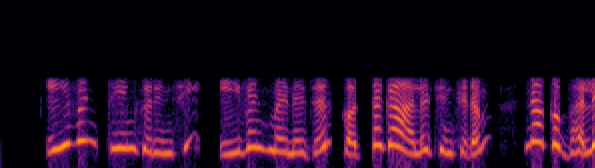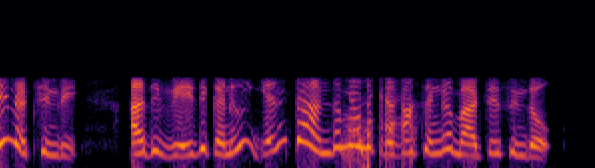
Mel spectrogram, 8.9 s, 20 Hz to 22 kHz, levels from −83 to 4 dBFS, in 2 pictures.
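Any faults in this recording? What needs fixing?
From 7.02 to 7.60 s there is a codec payload misread: the receiver unpacks the G.726 code words wrongly, and the sound points to a reversed bit order within each code word. The decoder takes these scrambled values as genuine prediction differences, so for that stretch the speech sinks under harsh, grinding distortion, in contrast to the narrowband telephone sound before and after, which fits G.726 at 32 kbit/s. To prevent it, both ends should negotiate and confirm the same G.726 packing order before sending audio.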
